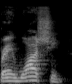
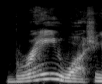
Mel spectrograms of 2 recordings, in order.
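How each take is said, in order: First: The stress is not placed on brain. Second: The stress is placed on brain. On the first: The speaker calls it wrong. "He said brainwashing" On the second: The speaker calls it right. "he should put the emphasis on brain"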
